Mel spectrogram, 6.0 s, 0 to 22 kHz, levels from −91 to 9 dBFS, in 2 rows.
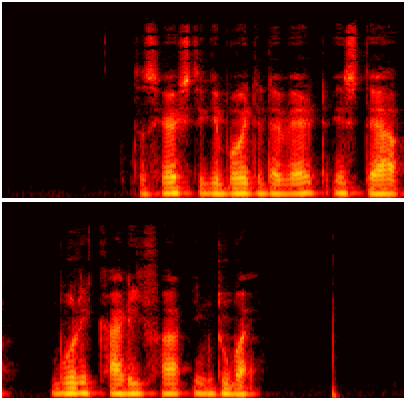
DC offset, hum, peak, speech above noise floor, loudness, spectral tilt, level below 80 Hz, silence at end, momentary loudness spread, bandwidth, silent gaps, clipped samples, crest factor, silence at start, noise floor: under 0.1%; none; -10 dBFS; 54 dB; -29 LUFS; -6 dB/octave; -58 dBFS; 0.5 s; 7 LU; 14 kHz; none; under 0.1%; 20 dB; 1.05 s; -83 dBFS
